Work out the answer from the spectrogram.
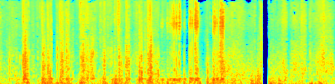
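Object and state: Foam microphone windscreen being scratched.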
